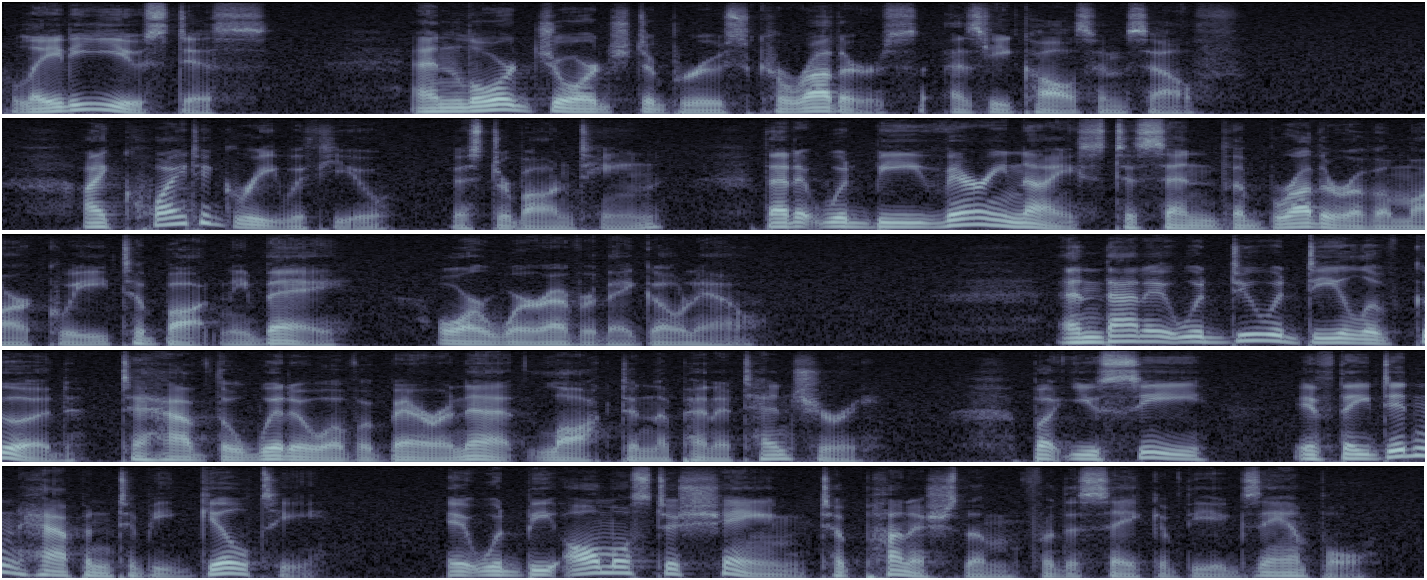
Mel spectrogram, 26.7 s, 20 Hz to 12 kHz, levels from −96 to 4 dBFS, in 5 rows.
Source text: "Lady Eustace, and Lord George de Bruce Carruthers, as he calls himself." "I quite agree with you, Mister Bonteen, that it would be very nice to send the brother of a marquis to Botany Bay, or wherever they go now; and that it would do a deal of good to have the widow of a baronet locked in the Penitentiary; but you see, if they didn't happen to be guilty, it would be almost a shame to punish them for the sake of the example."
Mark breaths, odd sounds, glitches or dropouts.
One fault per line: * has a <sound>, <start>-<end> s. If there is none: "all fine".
all fine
